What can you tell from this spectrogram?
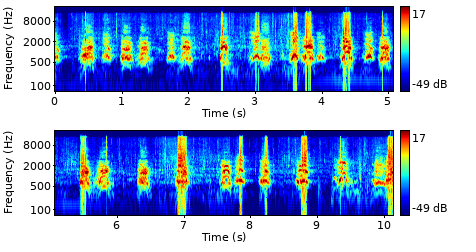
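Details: Beagle and Dachshund family dogs romping in water: a long, steady volley of high, excited barks and yips, nearly two a second, with some overlapping between dogs and a person laughing and calling in the background.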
